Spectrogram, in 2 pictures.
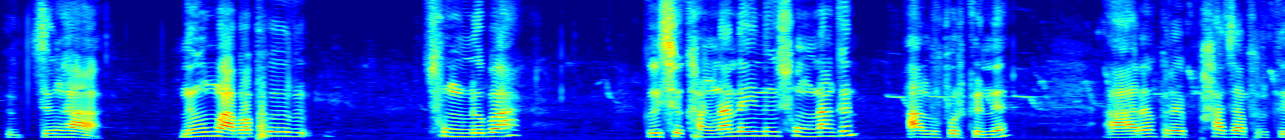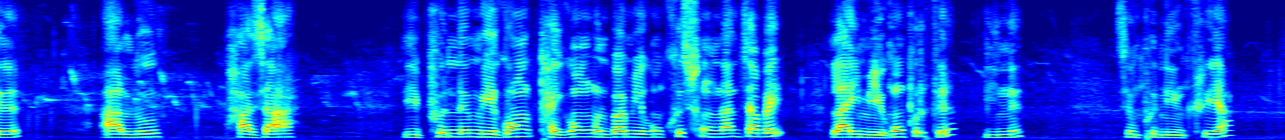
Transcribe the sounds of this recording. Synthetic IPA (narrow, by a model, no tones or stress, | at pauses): z̥ɯŋɦa | nɯŋmabapʰɯɾ | suŋnɯba | ɡ̥ɯsɯkʰaŋnanɯjnɯsɔŋnaɡɯn | alupʰɯɾkʰɯnɯ | aɾɯnpʰɯɾajpʰazapʰɯɾkʰɯ | alu | pʰaza | ipʰɯnɯmeɡɔŋtʰajɡɔŋmɯnbameɡɔŋkʰɯsɔŋnanzabaj | lajmeɡɔŋpʰɯɾkʰɯ | inɯ | z̥ɯŋpʰɯniŋkʰɾija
